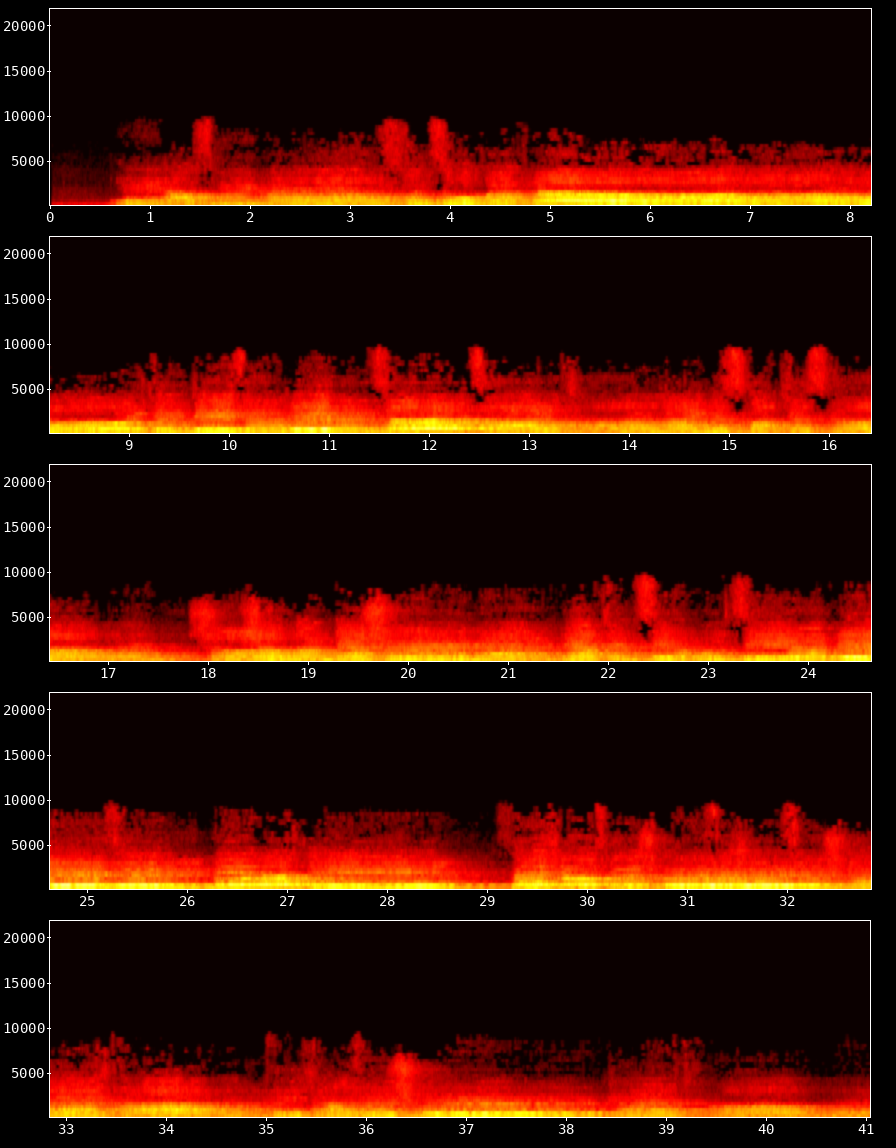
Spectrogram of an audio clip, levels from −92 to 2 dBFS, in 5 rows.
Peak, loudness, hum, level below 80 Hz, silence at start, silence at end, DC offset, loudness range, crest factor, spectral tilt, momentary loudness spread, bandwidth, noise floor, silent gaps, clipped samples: -6 dBFS; -24 LUFS; none; -60 dBFS; 0.65 s; 0 s; under 0.1%; 10 LU; 18 dB; -6.5 dB/octave; 15 LU; 9.6 kHz; -59 dBFS; none; under 0.1%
